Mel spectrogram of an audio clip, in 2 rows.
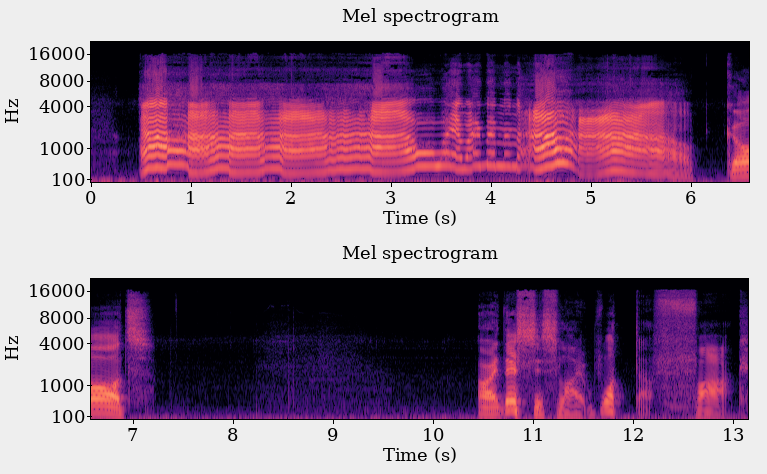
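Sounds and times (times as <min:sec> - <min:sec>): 
people screaming in a film: 0:00.5 - 0:06.0
speech: 0:10.6 - 0:13.1.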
